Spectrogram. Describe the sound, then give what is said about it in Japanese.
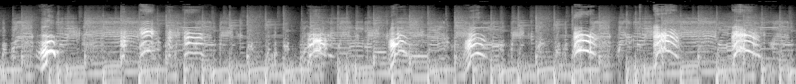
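A person imitates a dog barking as an animal impression, letting out about nine voiced, yelping barks at a steady pace of roughly one per second, fairly loud over a low background accompaniment. “犬でバッドコミュニケーション”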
